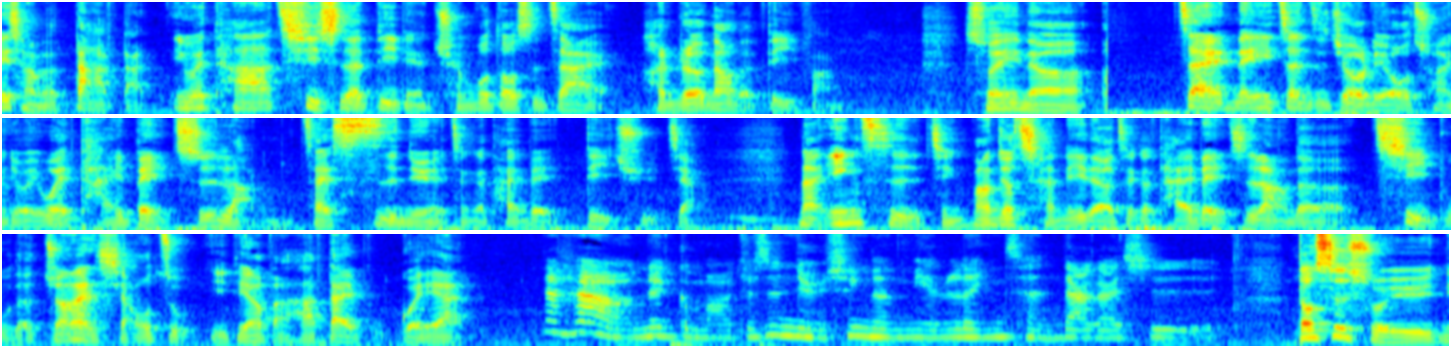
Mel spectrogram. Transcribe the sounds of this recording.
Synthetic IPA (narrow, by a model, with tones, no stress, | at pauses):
fe˥ɪʈ͡ʂʰɑ˧˥ŋd̪ə̰˧t̪a̰˥˧t̪a̰˨˩˦ni˥nwe˥˩ɪt̪ʰa˦t͡ɕʰi˥˧ʂɻ̩˥˩d̪ə˩t̪i˥˩t̪jɛ˨˩nt͡ɕʰɥɛ˧˥npu˥˩t̪o˥ʊʂɻ̩˥˧t͡sa˥˩ɪ | xə˨˩nɻɤ˥˧nɑ˥˩ʊd̪ə̰˩t̪i˥˩fɑ̰˦ŋ | swɔ˧˥i˨˩nə˦t͡sa˥˧ɪne˥˧ɪi˥˧ʈ͡ʂə˥˩ŋt͡s̩˩t͡ɕjo˥˩ʊljo˧˥ʊʈ͡ʂʰwa˧˥njo˨˩ʊi˧˥we˥˩ɪt̪ʰa˧˥ɪpe˨˩ɪʈ͡ʂɻ̩˦˥lɑ̰˨˧˥ŋt͡sa˥˧ɪsɹ̩˥˧nɥɛ˥˩ʈ͡ʂə˨˩ŋɡə˩t̪ʰa˧ɪpe˨˩ɪt̪i˥˨˩t͡ɕʰy̰˥˦jɑ̰˥˩ŋna˥˩ʔi˥nt͡s̩ʰ˨˩˦t͡ɕi˨˩ŋfɑ˥ŋt͡ɕjo˥˩ʊʈ͡ʂʰə˧˥ŋli˥˩lə˩ʈ͡ʂɤ˥˩ɡə˩t̪ʰa˧˥ɪpe˨˩ɪʈ͡ʂɻ̩˥lɑ˧˥ŋd̪ə̰˧t͡ɕʰi˥˧pu˨˩d̪ə˩ʈ͡ʂwa˥na˥˩nɕjɑ̰˧˥ʊt͡sṵ˨˩i˧˥t̪i˥˧ŋjɑ˥˩pa̰˨˩t̪ʰa˥t̪a˥˩ɪpṵ˨˩kwe˥ɪa̰˥˩n | na˥˩t̪ʰa˥jo˨˩ʊna˥˩ɡə˨˩ma˨˩t͡ɕjo˥˧ʂ̬ɻ̩˥˩ny˨˩ɕi˥˩ŋd̪ə˩njɛ˧˥nli˧˥ŋt͡sʰə˧˥nt̪a˥˧ka˥˧ɪʂɻ̩˥˩ | t̪o˥ʊʂɻ̩˥˩ʂu˨˩y˧˦n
